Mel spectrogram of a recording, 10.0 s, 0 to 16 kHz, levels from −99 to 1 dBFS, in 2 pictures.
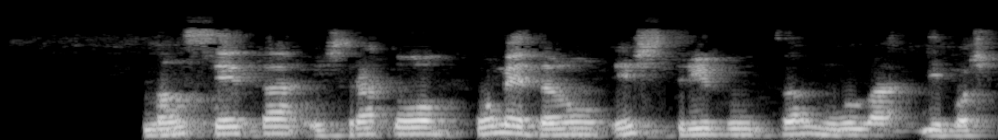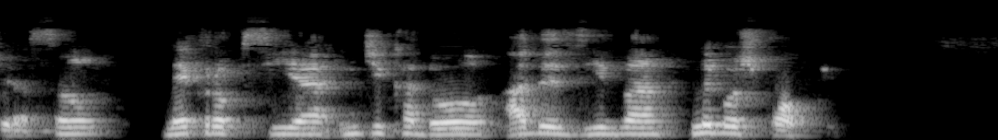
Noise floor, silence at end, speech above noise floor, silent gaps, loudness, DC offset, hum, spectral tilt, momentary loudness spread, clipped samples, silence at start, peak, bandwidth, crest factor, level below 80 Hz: -80 dBFS; 0.95 s; 59 dB; 5.67-5.79 s; -21 LUFS; under 0.1%; none; -6.5 dB/octave; 6 LU; under 0.1%; 0.7 s; -6 dBFS; 7.4 kHz; 16 dB; -68 dBFS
